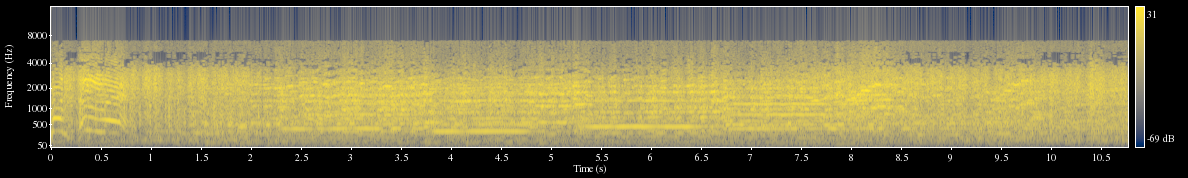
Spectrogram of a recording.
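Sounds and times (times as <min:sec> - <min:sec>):
steam train rumbling and clattering along the track beyond a canyon opening: 0:00.0 - 0:10.7
brief whistle-like tones of steam train: 0:02.4 - 0:10.7.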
